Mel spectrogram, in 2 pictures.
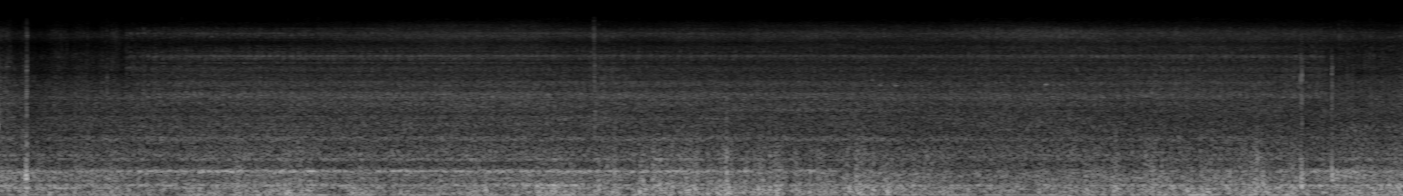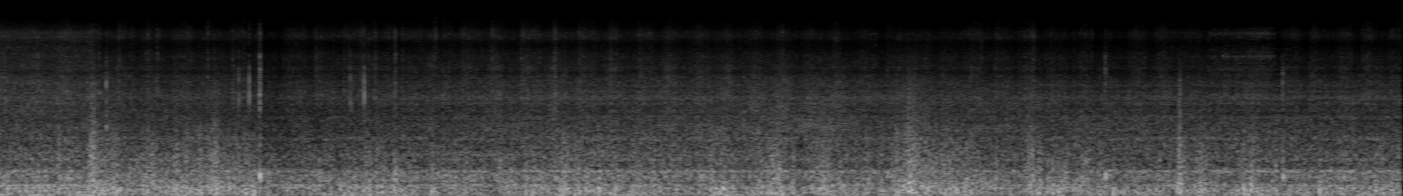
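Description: Steady rush of wind over the microphone of a camera on a racing bicycle at speed, with a faint steady hum underneath that fades out about halfway.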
